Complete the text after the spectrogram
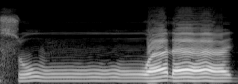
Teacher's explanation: Awalnya bunyi n un ketemu dengan wau, maka tanwinnya masuk ke huruf wau. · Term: idgam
